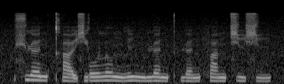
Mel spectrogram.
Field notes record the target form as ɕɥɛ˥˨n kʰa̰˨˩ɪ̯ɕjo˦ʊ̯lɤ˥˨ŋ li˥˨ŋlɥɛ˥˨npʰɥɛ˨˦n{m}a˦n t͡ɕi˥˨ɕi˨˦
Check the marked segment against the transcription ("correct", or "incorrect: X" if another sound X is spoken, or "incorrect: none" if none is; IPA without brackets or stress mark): incorrect: f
